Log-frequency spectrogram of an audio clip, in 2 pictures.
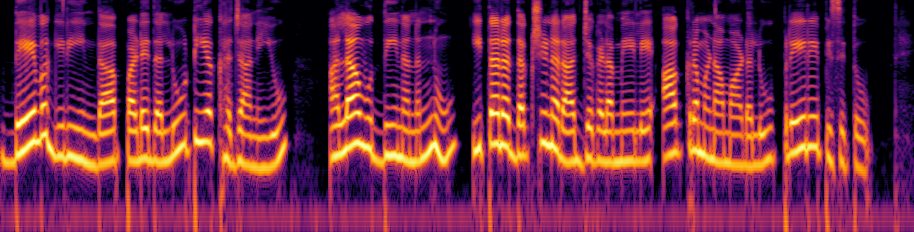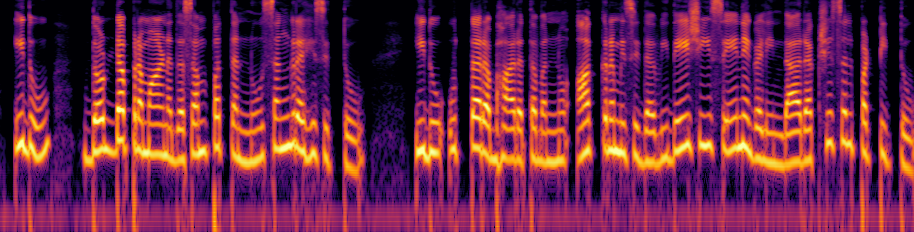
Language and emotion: Kannada, neutral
